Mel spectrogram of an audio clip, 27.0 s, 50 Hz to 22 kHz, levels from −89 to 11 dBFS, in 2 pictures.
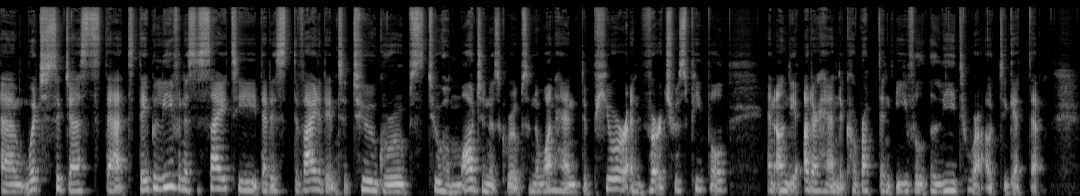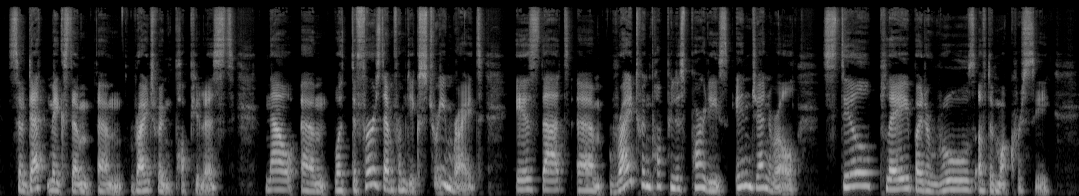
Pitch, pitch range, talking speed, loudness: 185 Hz, 170-225 Hz, 170 wpm, -25 LUFS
